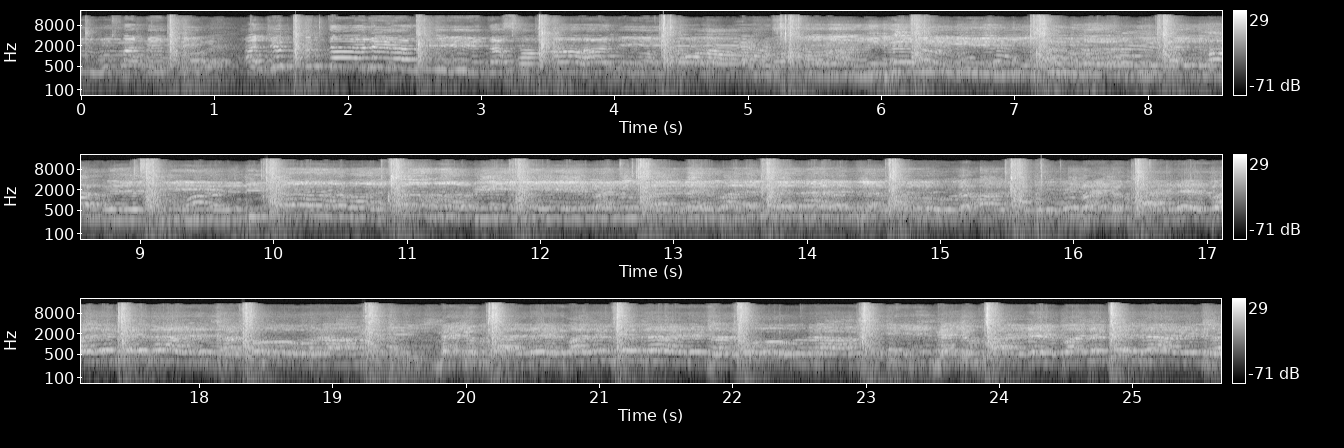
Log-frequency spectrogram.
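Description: A crowd of men chants along in unison.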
